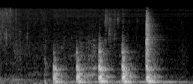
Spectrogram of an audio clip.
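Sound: tap water running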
